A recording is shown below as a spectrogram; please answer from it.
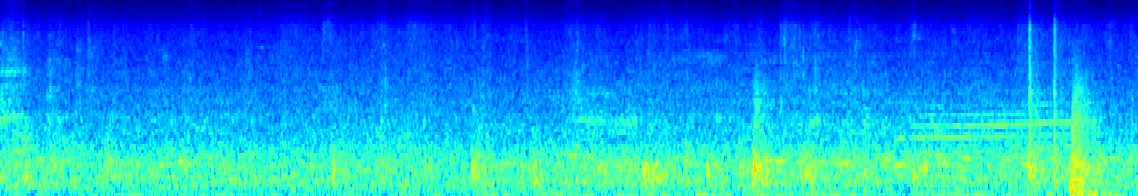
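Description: Boxing crowd murmuring and calling out around the ring, with a few sharp knocks. A short steady tone sounds near the end.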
